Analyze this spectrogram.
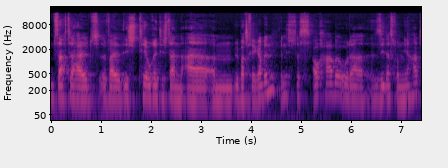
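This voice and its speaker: Speech comes at a very slow pace with fairly even intonation and audible room echo. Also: man. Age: 20s. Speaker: podcast co-host. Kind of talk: casual chat.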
